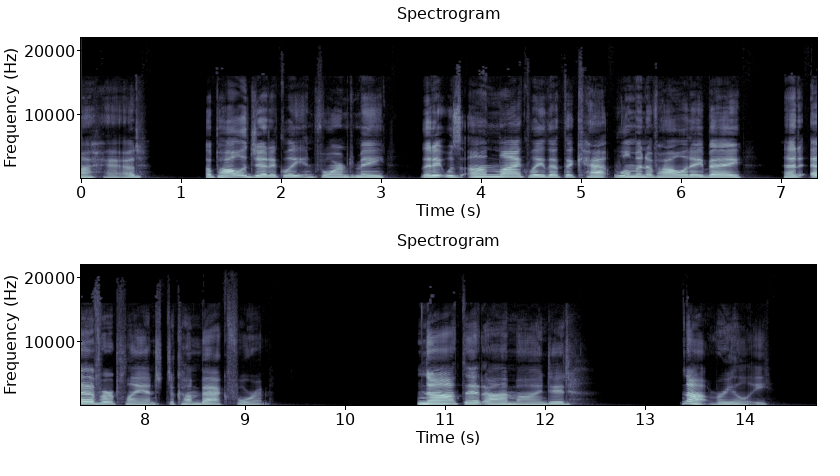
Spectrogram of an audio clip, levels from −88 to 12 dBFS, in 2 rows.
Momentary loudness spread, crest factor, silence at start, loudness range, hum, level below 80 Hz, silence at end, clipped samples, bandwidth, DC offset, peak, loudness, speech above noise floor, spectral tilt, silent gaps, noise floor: 11 LU; 18 dB; 0 s; 3 LU; none; -64 dBFS; 0.5 s; under 0.1%; 18 kHz; under 0.1%; -4 dBFS; -19 LUFS; over 71 dB; -5 dB/octave; none; under -90 dBFS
